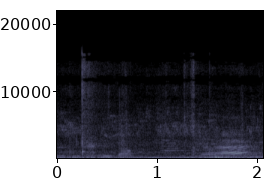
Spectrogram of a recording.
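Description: A badminton racket strikes the shuttlecock once, a sharp crack a quarter second in, during an outdoor rally. Players' voices call out briefly over it.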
